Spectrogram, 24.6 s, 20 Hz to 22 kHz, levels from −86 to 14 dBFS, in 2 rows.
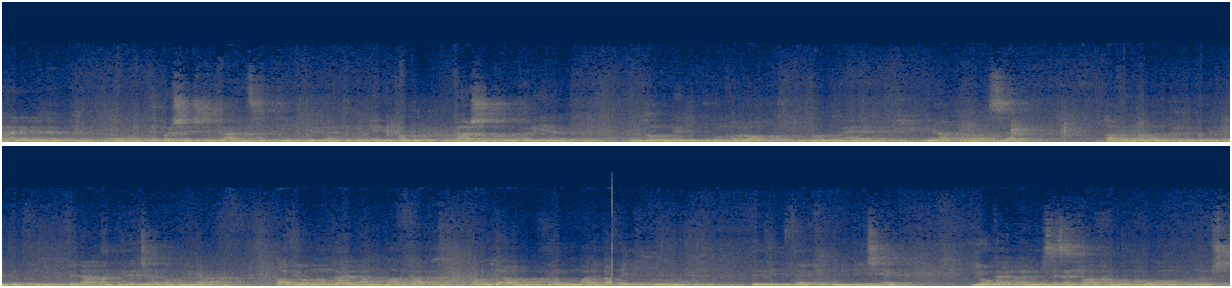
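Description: The audio shows gain pumping from start to finish. The swing is around 10 dB. Loud and quiet passages sit unnaturally close in level, so the whole recording sounds squashed and breathing. The likely cause is input gain set far too high for the microphone, with a fast limiter or compressor clamping down on each loud sound and releasing in the pauses.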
